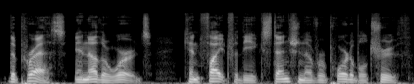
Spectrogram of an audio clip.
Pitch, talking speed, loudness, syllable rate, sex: 105 Hz, 190 wpm, -19 LUFS, 5.3 syllables/s, male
